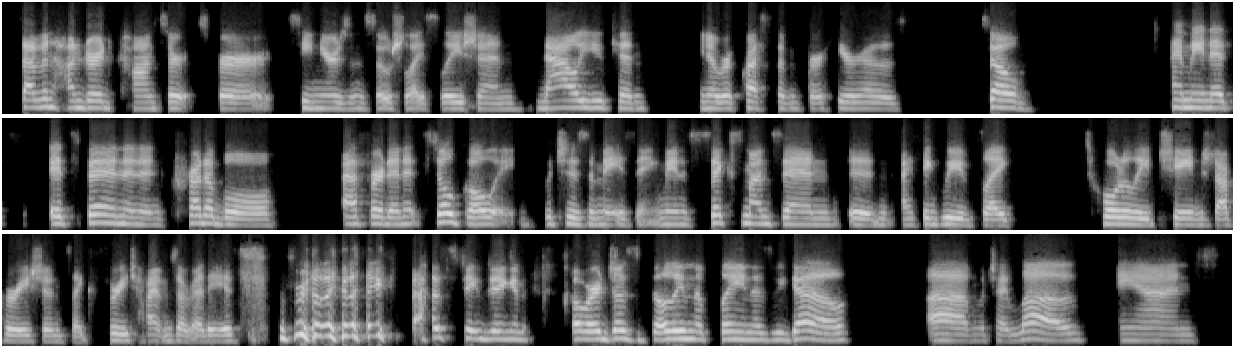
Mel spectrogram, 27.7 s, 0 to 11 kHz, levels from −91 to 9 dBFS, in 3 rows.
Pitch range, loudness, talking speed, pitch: 180-215 Hz, -14 LUFS, 150 wpm, 190 Hz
